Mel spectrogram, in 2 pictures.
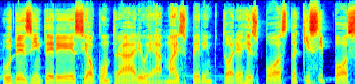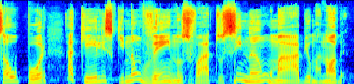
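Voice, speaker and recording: A man's voice: medium pitch, sing-song, unhurried, few pauses. Formal Brazilian man narrating over music. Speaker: narrator reading a book chapter. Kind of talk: scripted narration of a spiritual treatise. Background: background music.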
